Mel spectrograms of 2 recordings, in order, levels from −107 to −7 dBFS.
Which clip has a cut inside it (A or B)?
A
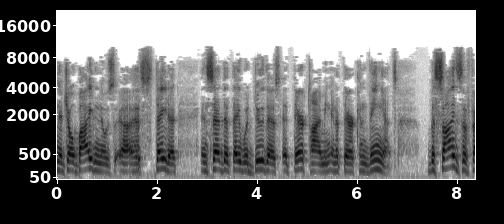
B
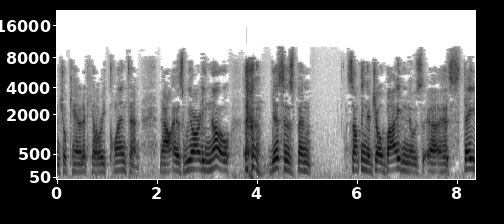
A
